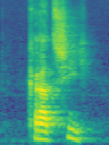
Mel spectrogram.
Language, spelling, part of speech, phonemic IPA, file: Dutch, -cratie, suffix, /kraːˈ(t)si/, Nl--cratie.ogg
- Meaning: -cracy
